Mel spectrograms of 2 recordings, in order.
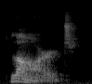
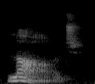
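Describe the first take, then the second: First: Said in an American accent, R pronounced. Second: Said in a British accent, R silent. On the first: "From American to British" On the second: "From American to British"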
